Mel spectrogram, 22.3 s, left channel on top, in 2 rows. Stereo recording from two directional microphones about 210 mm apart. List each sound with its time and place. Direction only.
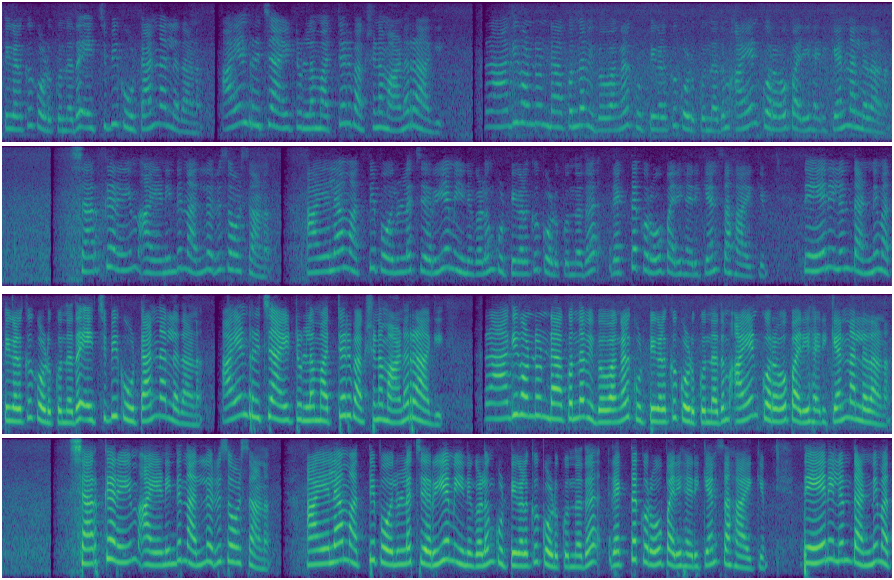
0.0 s a woman's voice: 40° right (ahead or behind)
12.1 s a woman's voice: 40° right (ahead or behind)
